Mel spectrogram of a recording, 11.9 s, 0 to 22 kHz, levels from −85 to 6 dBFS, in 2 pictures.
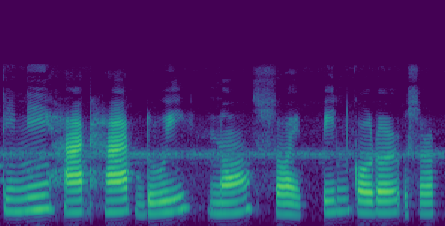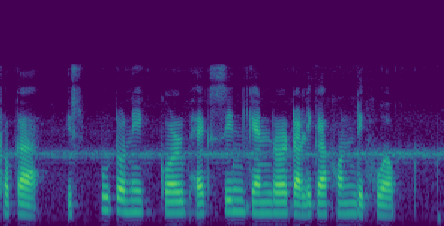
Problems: background sounds at intervals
